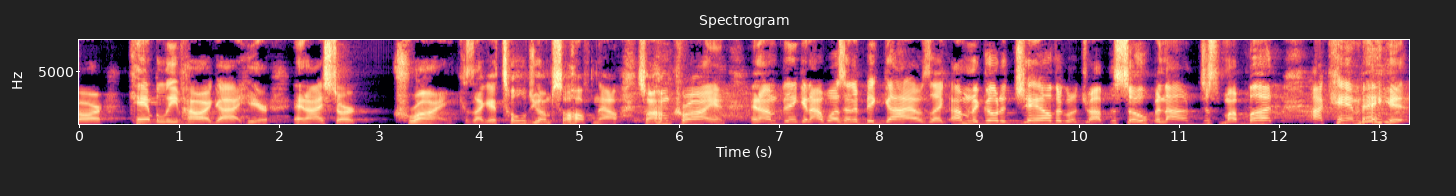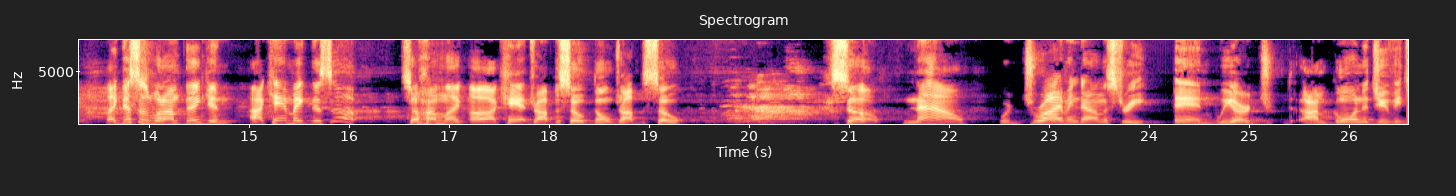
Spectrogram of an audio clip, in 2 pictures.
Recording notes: on stage at the Columbus Athenaeum on March 9, 2022 during the Columbus Storytellers Project event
